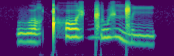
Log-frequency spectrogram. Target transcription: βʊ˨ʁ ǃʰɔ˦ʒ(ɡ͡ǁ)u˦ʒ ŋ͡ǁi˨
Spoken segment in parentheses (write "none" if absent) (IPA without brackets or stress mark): ɡ͡ǁ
